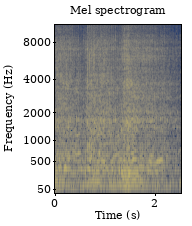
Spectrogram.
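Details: Bajaj Pulsar 220F after a sound fix with the timing set correctly and parts cleaned, started after reassembly: steady even idle with no knocks or rattles; normal idle.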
